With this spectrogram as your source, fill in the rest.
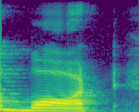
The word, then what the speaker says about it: bought: फिर यहाँ पर देखिए BOUGHT, इसमें भी OUGH है, ठीक है, ये हो गया बॉट। यहाँ पर ओ करके साउंड आ रहा है और टी साथ में अटैच है तो ऑट करके इसका उच्चारण। सिर्फ OUGH की बात करेंगे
